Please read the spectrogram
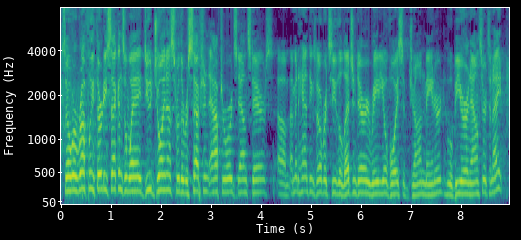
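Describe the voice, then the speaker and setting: A man's voice: high-pitched, fairly even intonation, quick pace, few pauses. A man speaking as an event host, chatty and rambling, introducing people casually and off the cuff from a stage. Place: large church hall, on stage. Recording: noisy echoing hall with audience. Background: audience and room noise.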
